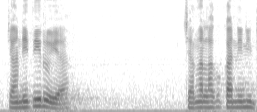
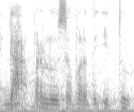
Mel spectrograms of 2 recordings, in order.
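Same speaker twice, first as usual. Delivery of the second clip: softer retold whisper from a colleague; 4 semitones lower, 8 dB quieter than usual. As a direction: lean in and murmur it privately. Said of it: "Dia bisikin sama saya".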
